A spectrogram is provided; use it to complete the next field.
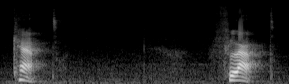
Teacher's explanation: aquí tenemos una a pero muy abierta así tienes que abrir tu boca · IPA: æ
